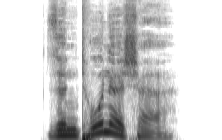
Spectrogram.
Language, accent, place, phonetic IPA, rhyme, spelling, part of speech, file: German, Germany, Berlin, [zʏnˈtoːnɪʃɐ], -oːnɪʃɐ, syntonischer, adjective, De-syntonischer.ogg
- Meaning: inflection of syntonisch: 1. strong/mixed nominative masculine singular 2. strong genitive/dative feminine singular 3. strong genitive plural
